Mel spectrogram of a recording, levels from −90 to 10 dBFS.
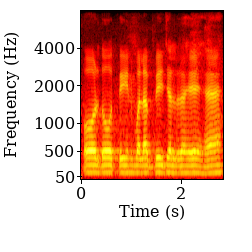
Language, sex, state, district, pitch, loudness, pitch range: Hindi, male, Uttar Pradesh, Saharanpur, 125 Hz, -16 LUFS, 125-130 Hz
